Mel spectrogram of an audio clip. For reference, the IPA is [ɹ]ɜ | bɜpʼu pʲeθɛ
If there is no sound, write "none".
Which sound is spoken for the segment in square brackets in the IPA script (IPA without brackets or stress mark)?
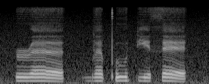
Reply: ɹ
